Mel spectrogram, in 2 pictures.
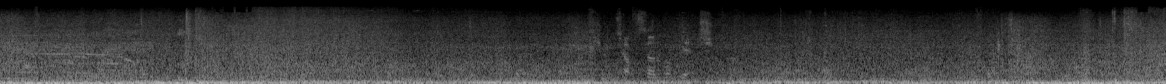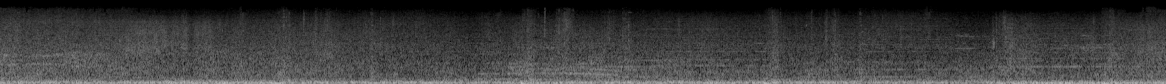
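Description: Water churns and splashes loudly around a small boat.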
